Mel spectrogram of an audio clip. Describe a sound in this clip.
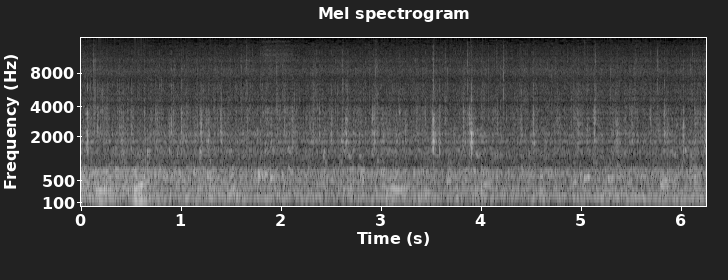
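Air bubbles from divers rush and gurgle underwater.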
